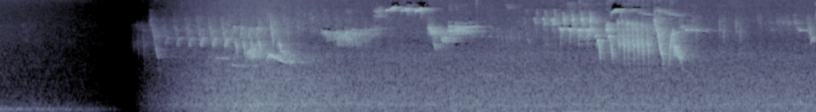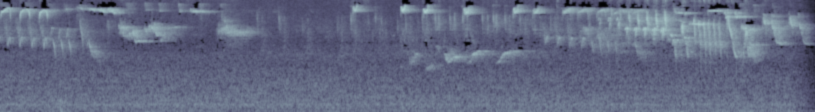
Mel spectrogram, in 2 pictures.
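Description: Songbird singing: a series of varied chirps, short whistles and rapid trills, starting about two seconds in after a brief silence, over a steady background hiss.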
